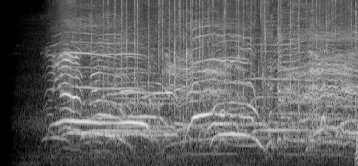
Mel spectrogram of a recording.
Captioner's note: crowd cheering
